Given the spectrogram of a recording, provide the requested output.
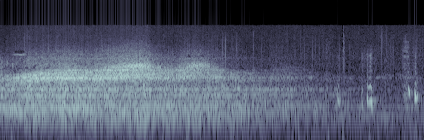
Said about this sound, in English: The wind was screaming through the sails like an insane witch on a broomstick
